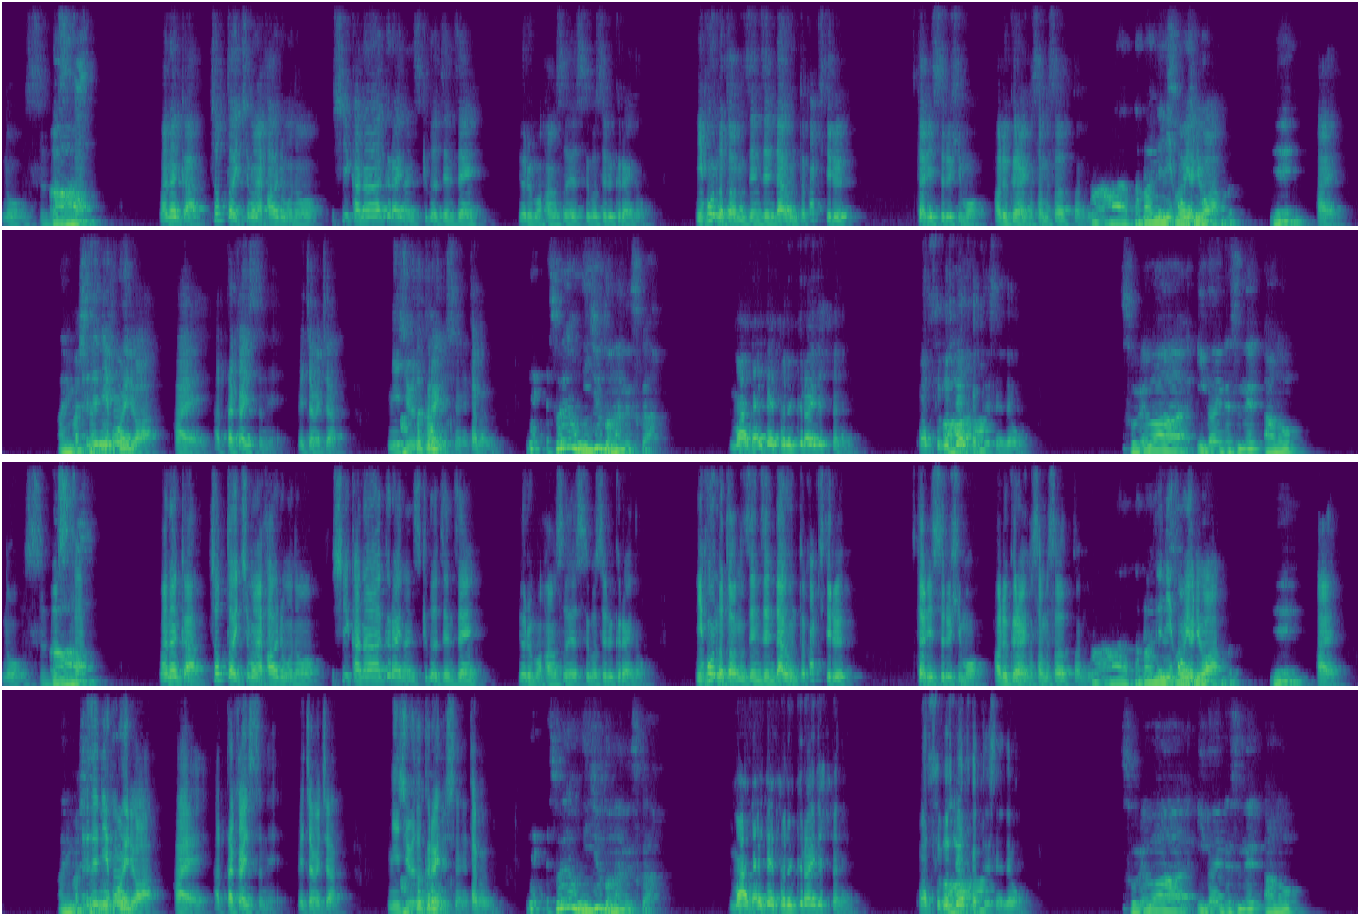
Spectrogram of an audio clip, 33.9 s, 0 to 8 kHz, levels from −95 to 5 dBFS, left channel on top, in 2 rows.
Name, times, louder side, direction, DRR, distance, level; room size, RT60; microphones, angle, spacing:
voice 1, 0.0-1.0 2.0-5.9 6.5-8.0 8.7-10.6 11.5-13.7 14.4-15.2 16.5-16.7 18.0-18.8 19.1-20.4 20.7-21.2 21.8-23.1 26.1-27.6 28.4-29.7, right 2 dB, 60° right, 8 dB, 1.4 m, -28 dB
voice 2, 0.6-1.2 13.6-15.4 15.9-16.3 17.7-18.6 21.9-22.5 23.5-25.2 28.7-29.3 31.0-33.1, left 1 dB, 30° left, 4 dB, 1.1 m, -26 dB
15.0 x 8.3 x 4.0 m, 0.32 s
head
